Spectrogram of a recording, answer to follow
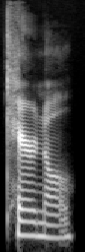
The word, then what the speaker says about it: colonel: It looks like it should be kol-oh-nel, but it's actually pronounced kernel, like a popcorn kernel.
